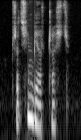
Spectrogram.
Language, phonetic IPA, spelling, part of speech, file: Polish, [ˌpʃɛtʲɕɛ̃mˈbʲjɔrt͡ʃɔɕt͡ɕ], przedsiębiorczość, noun, LL-Q809 (pol)-przedsiębiorczość.wav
